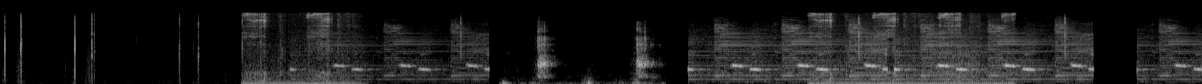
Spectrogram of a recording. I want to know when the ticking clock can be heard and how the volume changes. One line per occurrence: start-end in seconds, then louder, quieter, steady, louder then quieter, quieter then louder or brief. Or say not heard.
0.0-11.9 louder.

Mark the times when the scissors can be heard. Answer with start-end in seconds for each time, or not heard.
2.4-3.6, 8.1-10.2.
